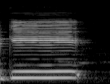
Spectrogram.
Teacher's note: अब हमने इसको काफ को या के साथ मिलाते हुए एक अलिफ के बराबर लंबा करना है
